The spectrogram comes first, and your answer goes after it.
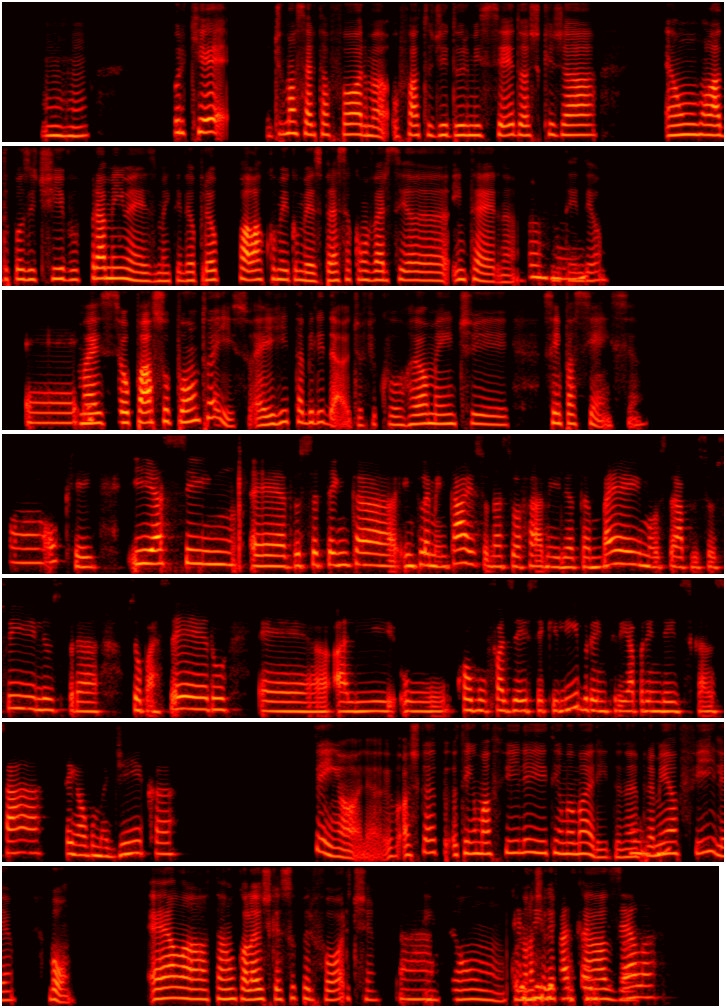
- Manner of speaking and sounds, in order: "conversa" said as "conversia"; tapping
- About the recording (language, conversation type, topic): Portuguese, podcast, Como você mantém equilíbrio entre aprender e descansar?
